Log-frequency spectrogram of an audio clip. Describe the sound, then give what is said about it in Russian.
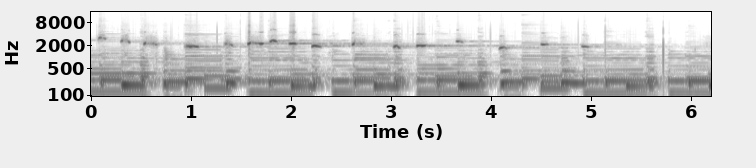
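A thin, high whistling tune plays continuously over a bouncy instrumental backing, sliding between notes in a steady rhythm for several seconds, with no voices. “Дыркой в боку свистел.”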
